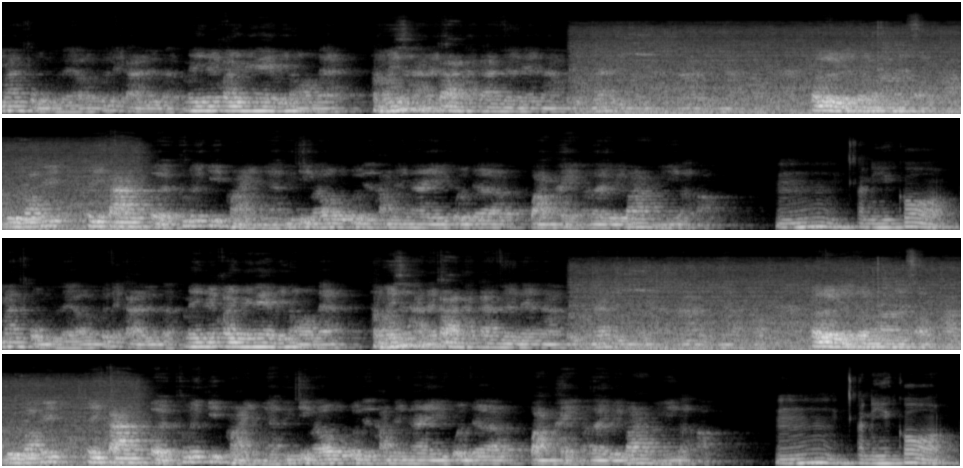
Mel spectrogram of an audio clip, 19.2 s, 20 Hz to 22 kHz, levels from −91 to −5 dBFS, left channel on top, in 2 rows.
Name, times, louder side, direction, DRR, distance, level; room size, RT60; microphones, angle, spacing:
voice 1, 0.0-3.3 3.7-10.1 10.4-14.6 14.9-16.6, right 2 dB, 35° right, -7 dB, 5.2 m, -28 dB
sound 1, 5.7-11.0, equal, 10° right, 3.8 m, -38 dB
voice 2, 8.4-9.1 17.3-19.0, right 1 dB, 65° right, 6 dB, 1.4 m, -30 dB
17.5 x 15.5 x 2.5 m, 1.0 s
head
